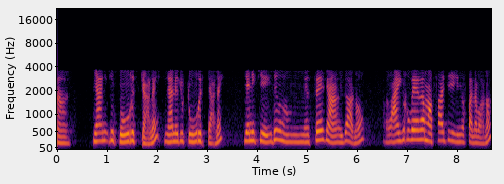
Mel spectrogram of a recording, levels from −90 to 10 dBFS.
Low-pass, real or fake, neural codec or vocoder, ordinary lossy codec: 3.6 kHz; fake; codec, 16 kHz, 4 kbps, FunCodec, trained on Chinese and English, 50 frames a second; none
